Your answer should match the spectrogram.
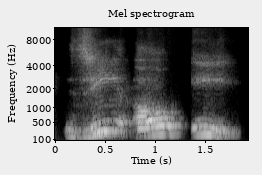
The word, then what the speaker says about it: zoe: that called zoe uh remember the woman's name zoe that's how it's spelled z-o-e zoe which means spiritual life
